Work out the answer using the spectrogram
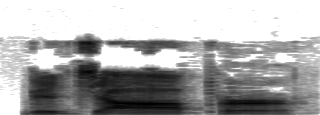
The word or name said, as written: bijapur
